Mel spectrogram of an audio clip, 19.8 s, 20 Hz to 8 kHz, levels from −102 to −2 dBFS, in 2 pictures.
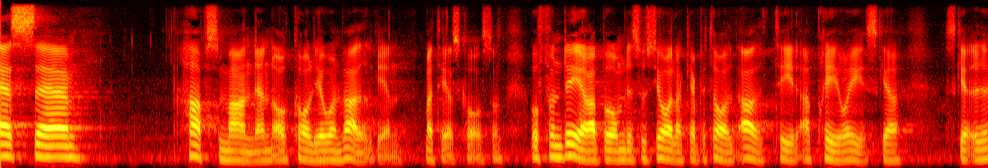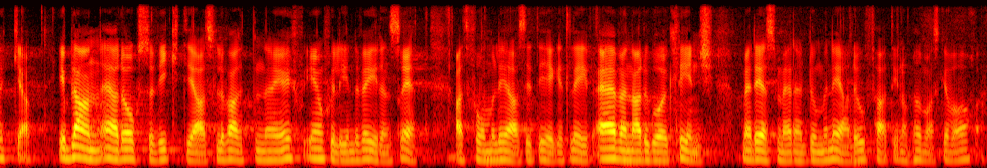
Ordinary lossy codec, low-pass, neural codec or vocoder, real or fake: none; 7.2 kHz; none; real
